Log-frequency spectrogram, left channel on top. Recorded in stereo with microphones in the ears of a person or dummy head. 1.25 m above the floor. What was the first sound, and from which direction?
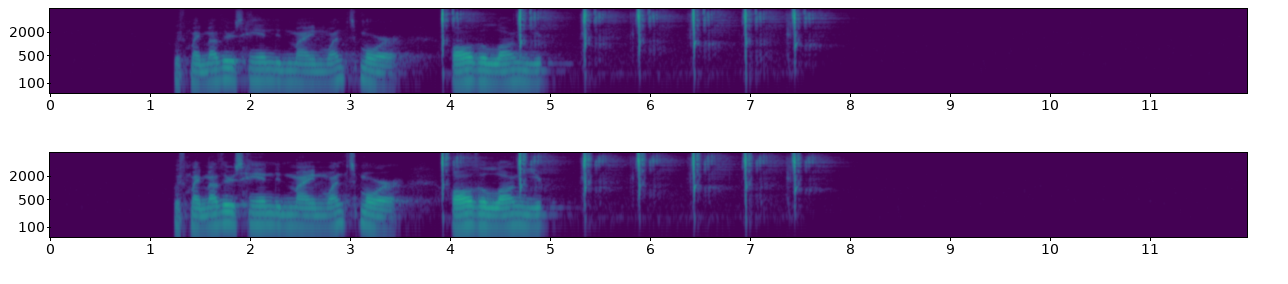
A man speaking, 50° right (ahead or behind).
